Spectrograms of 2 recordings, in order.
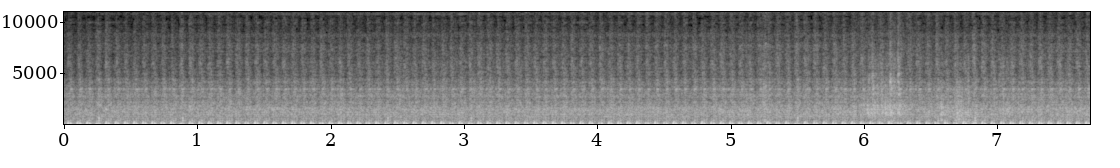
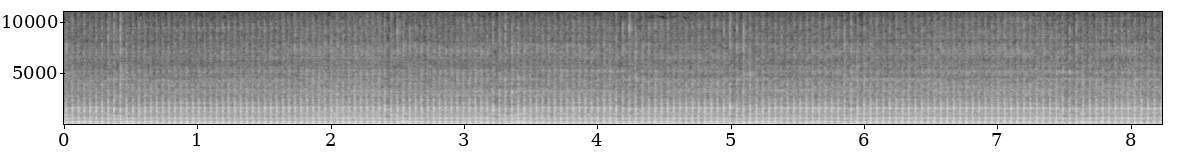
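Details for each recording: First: Craftsman T1200 riding mower with foot-pedal drive, oil just topped off: even, steady single-cylinder beat with no misses, knocks or rattles; runs super smooth, normal running. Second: Scrapyard Craftsman T1200 riding mower, first start on old gas with a substitute spark plug: loud lumpy chugging with uneven pulses and gurgling edge, compression seeming very high; owner may check valves.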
